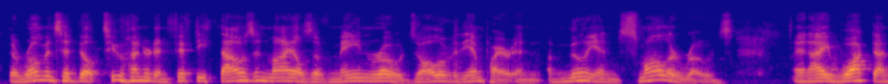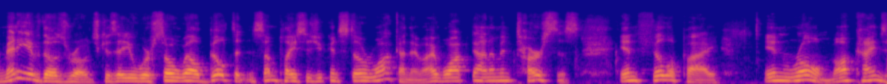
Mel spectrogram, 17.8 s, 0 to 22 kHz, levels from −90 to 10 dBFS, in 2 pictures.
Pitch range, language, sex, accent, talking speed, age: 140-180 Hz, English, male, American, 185 wpm, 50-69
